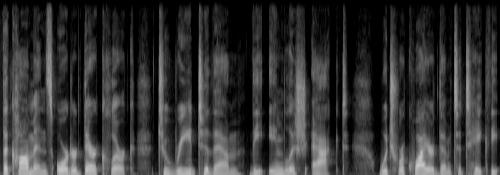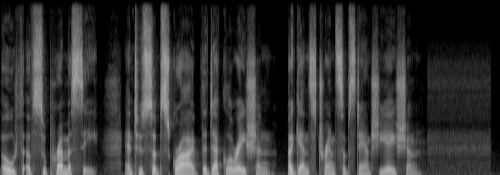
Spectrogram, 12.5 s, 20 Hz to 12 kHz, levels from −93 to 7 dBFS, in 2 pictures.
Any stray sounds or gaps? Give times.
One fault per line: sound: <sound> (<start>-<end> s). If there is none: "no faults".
no faults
